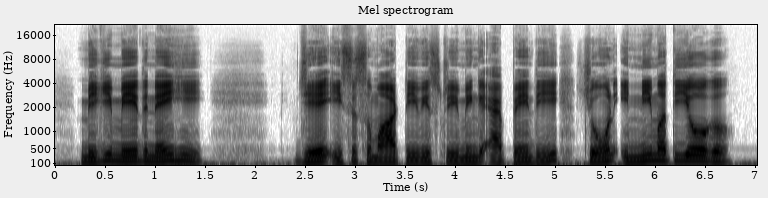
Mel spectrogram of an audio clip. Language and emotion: Dogri, surprised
